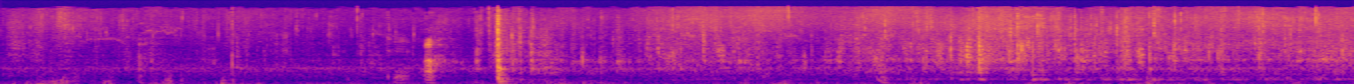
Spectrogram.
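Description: Handling and rustling noises as a crab is carried over grass and put into a plastic bucket, with a sharp knock about two and a half seconds in.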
